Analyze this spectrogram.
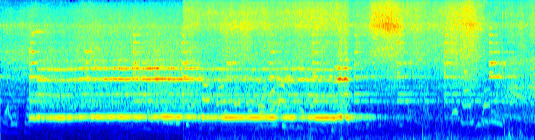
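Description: Steam hisses loudly from a locomotive in bursts.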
